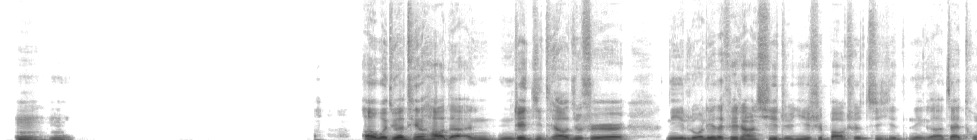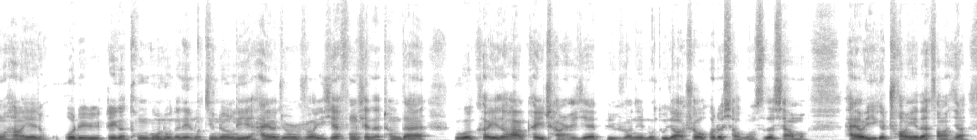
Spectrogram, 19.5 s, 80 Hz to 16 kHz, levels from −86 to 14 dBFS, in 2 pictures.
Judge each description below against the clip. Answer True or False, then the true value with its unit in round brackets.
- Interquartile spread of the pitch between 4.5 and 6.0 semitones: False (3.0 semitones)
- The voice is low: True (100 Hz)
